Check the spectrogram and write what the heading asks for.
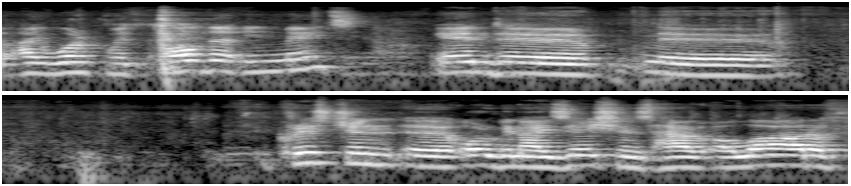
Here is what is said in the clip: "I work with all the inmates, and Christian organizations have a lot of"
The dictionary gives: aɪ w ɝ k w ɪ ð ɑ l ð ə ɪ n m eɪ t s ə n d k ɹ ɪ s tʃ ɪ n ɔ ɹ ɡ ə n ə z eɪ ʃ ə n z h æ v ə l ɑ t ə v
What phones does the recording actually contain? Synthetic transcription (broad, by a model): aɪ w ɝ k w ɪ ð ɑ l ð ə ɪ n m eɪ t s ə n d k ɹ ɪ s tʃ ɪ n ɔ ɹ ɡ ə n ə z eɪ ʃ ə n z h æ v ə l ɑ t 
